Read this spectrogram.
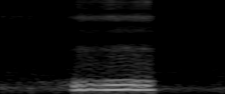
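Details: Sleeping Dachshund giving a single low, droning snore lasting about half a second, with a steady humming tone, framed by near silence before and after.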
